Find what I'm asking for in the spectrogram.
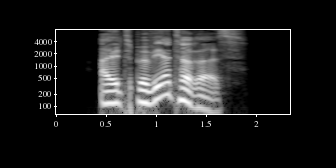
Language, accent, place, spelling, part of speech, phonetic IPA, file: German, Germany, Berlin, altbewährteres, adjective, [ˌaltbəˈvɛːɐ̯təʁəs], De-altbewährteres.ogg
- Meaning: strong/mixed nominative/accusative neuter singular comparative degree of altbewährt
